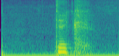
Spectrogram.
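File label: "tic", Dutch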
